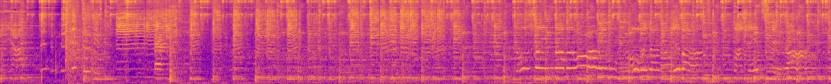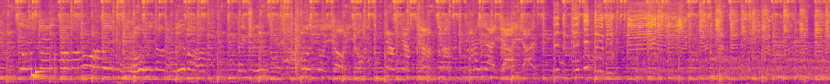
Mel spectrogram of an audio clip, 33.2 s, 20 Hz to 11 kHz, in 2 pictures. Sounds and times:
Music: 0:00.0 - 0:33.2.

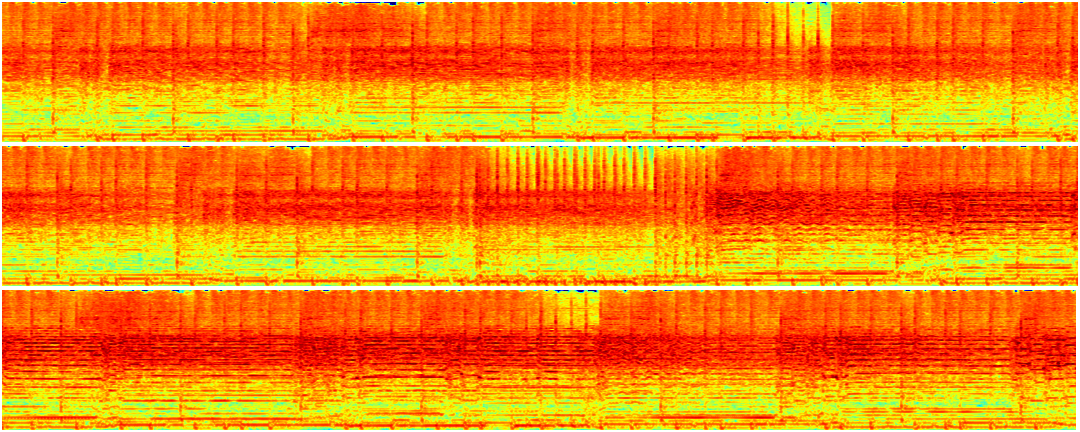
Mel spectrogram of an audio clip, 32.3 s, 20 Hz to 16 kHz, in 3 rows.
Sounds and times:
Electric guitar: 0:00.0 - 0:32.2.

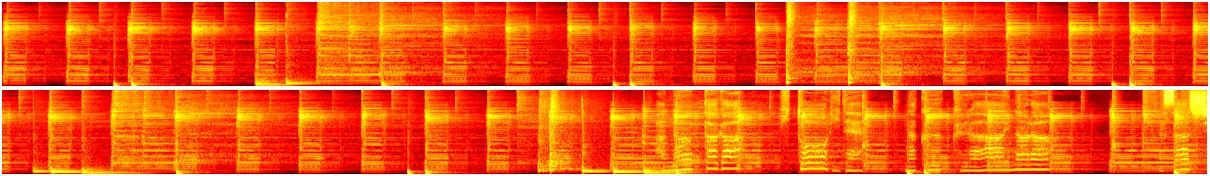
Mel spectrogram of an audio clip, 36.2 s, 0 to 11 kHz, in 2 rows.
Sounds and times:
Music: 0:00.0 - 0:36.1.

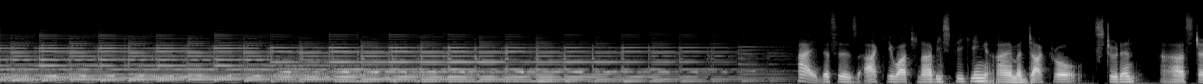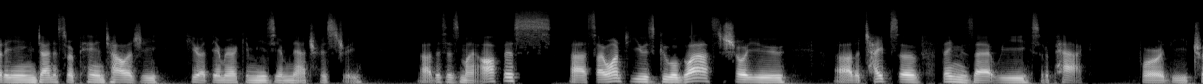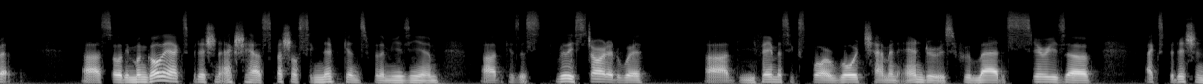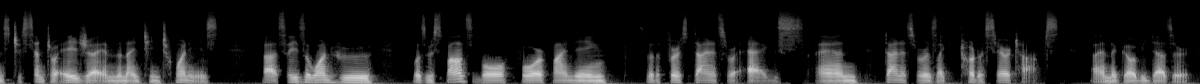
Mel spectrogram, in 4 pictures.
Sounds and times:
Speech: 0:08.0 - 0:24.2, 0:24.9 - 0:48.0.

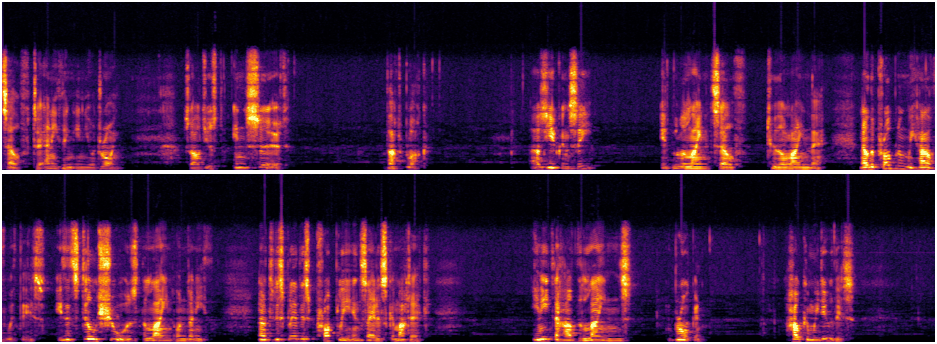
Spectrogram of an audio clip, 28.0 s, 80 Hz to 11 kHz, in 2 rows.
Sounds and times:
Speech: 0:00.0 - 0:01.8, 0:02.7 - 0:04.4, 0:05.8 - 0:06.4, 0:08.0 - 0:08.9, 0:09.9 - 0:17.1, 0:17.9 - 0:20.4, 0:22.0 - 0:23.5, 0:24.1 - 0:24.6, 0:25.8 - 0:26.8.

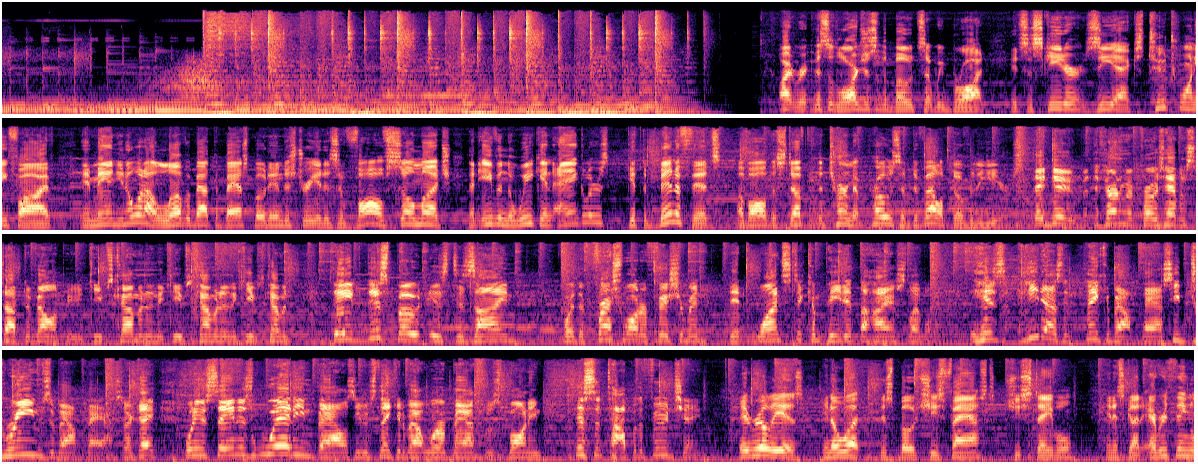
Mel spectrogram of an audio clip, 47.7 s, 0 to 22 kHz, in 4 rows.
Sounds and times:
Music: 0:00.0 - 0:47.7
Speech: 0:07.8 - 0:47.7.

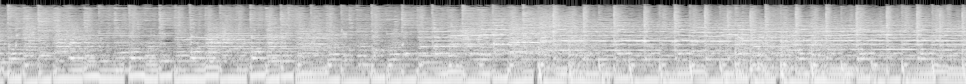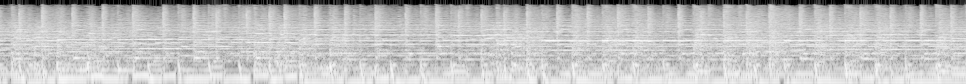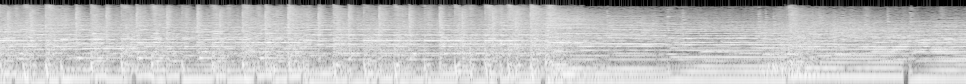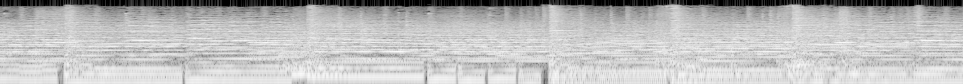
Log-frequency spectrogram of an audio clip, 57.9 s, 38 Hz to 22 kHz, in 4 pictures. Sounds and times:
Soundtrack music: 0:00.0 - 0:57.9
Theme music: 0:00.0 - 0:57.9
Video game music: 0:00.0 - 0:57.9.

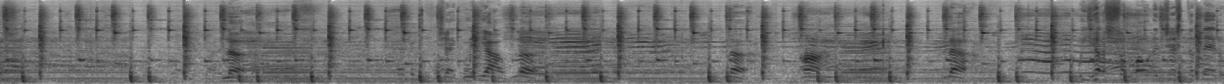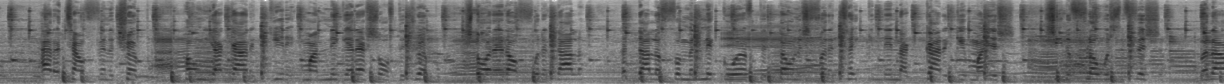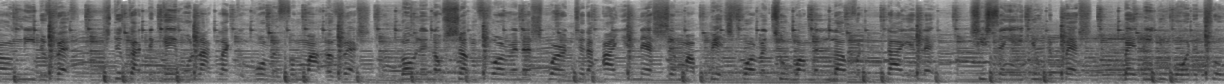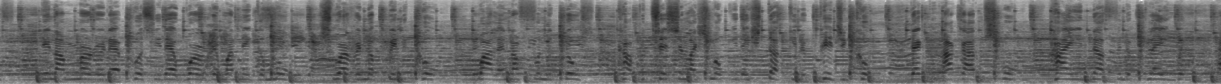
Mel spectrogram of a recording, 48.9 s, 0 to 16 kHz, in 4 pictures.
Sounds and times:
Music: 0:00.0 - 0:48.9.

